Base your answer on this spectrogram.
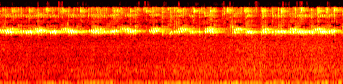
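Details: High, sizzling cricket trill, unbroken and evenly pulsed, with a quiet low-pitched rumble underneath.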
